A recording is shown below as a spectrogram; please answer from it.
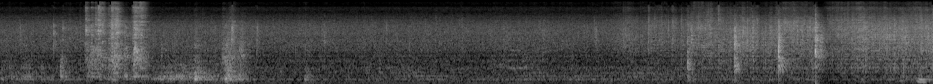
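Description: Ground beef and potatoes cooking in a pan, giving a steady sizzle throughout with bursts of utensil clatter and scraping against the pan early on and again near the end.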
